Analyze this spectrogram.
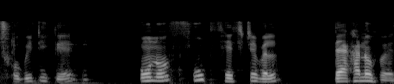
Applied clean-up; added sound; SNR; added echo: neural mask model DeepFilterNet 3.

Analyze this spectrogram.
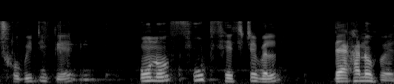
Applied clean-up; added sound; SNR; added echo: neural separator model SepFormer DNS4.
